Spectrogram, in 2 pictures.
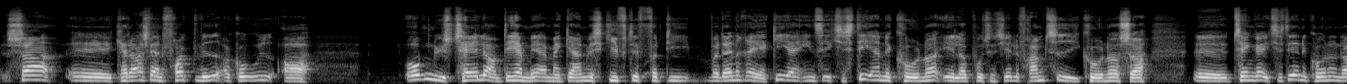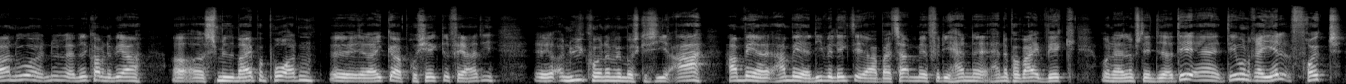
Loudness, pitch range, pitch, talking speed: -16 LUFS, 160-185 Hz, 175 Hz, 215 wpm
